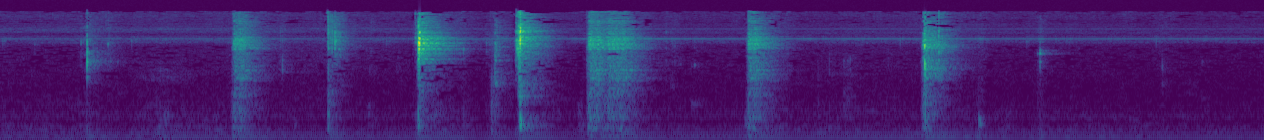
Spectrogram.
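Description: Mouth smacking while chewing soft durian flesh: about eight short, sharp smacks over the first five seconds, the loudest about two seconds in.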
